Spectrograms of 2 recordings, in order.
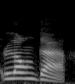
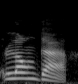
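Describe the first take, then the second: First: The article is elided onto the word. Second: The same.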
